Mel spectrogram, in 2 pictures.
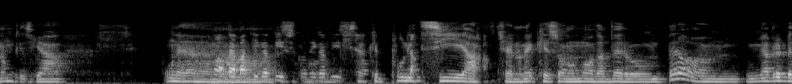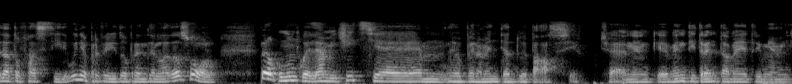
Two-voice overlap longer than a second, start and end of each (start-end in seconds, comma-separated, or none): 2.1-4.2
